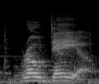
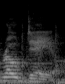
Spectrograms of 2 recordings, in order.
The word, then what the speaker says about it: Rodeo: I told me that the street is actually pronounced rodeo and before you ask no I don't feel stupid the only stupidity I feel is secondhand stupidity from the person who spelled it rodeo and pronounced it rodeo that is embarrassing I hope you're dead the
